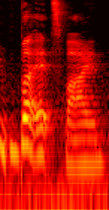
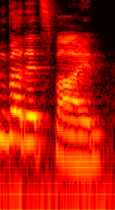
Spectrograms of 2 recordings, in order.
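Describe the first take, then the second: First: Said in the usual way. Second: Laughing it off. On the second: Real, not acted. Laughing off embarrassment.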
